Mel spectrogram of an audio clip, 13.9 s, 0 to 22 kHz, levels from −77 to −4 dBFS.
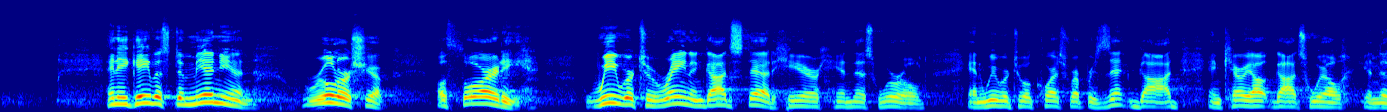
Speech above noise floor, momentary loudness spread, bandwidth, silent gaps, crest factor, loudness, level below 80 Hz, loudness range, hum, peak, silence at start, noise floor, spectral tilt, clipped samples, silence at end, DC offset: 38 dB; 16 LU; 12.5 kHz; none; 20 dB; -29 LUFS; -86 dBFS; 10 LU; none; -10 dBFS; 1.1 s; -67 dBFS; -4.5 dB/octave; under 0.1%; 0 s; under 0.1%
